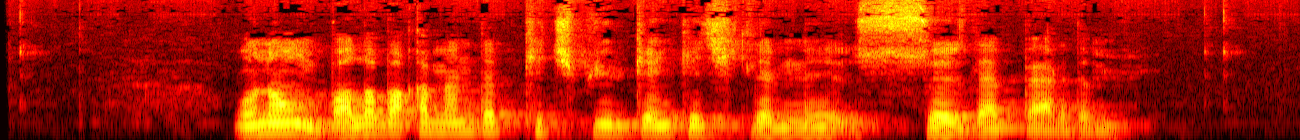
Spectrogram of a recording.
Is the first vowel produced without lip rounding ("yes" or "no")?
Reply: no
